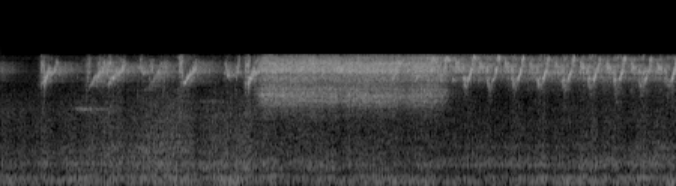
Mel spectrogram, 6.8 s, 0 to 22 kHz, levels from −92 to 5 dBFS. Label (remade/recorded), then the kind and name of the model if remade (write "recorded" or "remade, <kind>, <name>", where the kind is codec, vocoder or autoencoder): remade, vocoder, WaveNeXt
